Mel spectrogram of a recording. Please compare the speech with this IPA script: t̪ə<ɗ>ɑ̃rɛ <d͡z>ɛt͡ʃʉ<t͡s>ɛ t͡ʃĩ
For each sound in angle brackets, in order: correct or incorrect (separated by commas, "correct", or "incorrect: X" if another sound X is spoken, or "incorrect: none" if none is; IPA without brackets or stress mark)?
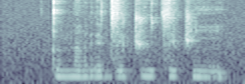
incorrect: n̪, correct, correct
